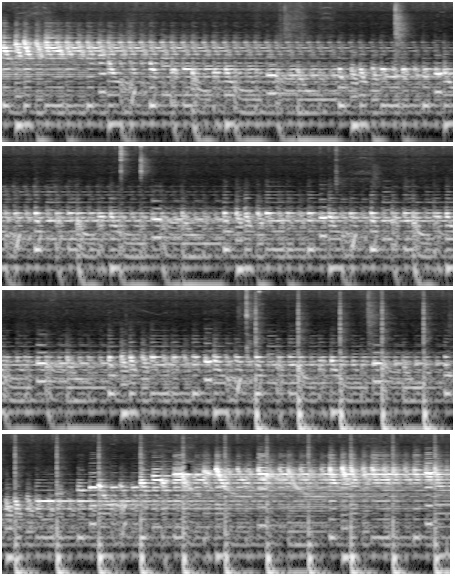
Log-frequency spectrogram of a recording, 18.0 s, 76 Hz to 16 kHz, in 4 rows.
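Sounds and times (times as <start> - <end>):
synth bass line: 0.0 - 18.0
drum machine kick and hi-hats: 11.4 - 18.0.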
